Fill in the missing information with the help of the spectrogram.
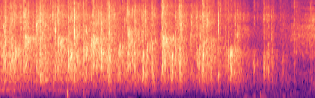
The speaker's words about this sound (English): You can applaud if you want to. It's good preaching.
